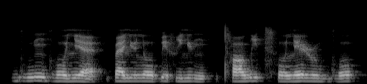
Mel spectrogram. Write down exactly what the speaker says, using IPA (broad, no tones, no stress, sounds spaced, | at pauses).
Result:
ɡʱ u ŋ ɡʱ o lʲ æ | p æ lʲ ɯ l o ɓ e f i lʲ ɯ ŋ | tʰ ɑ w i t͡sʰ o l e ɭ u ɡʱ o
